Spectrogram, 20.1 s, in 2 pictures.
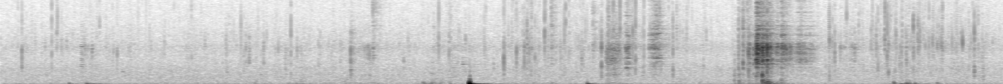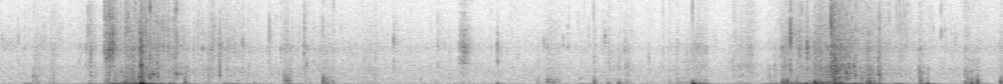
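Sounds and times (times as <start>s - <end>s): tree falling and branches crashing: 0.0s - 14.0s, 15.4s - 20.0s
wood cracking: 0.0s - 20.0s.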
